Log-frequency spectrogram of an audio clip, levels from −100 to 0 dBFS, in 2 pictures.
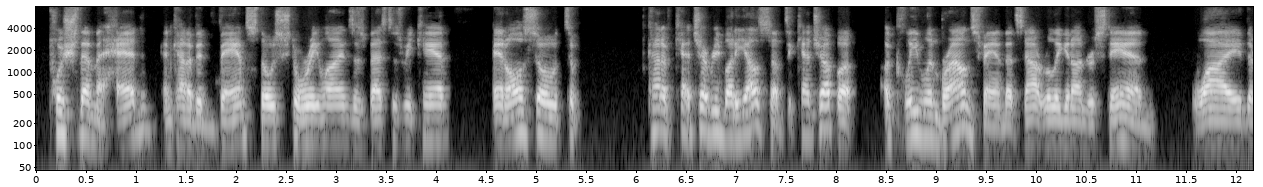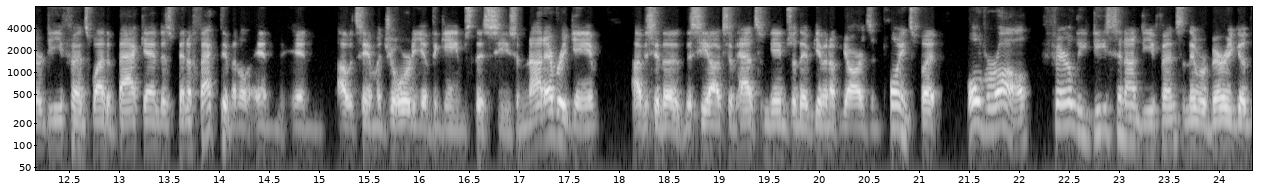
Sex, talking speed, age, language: male, 220 wpm, 30-49, English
